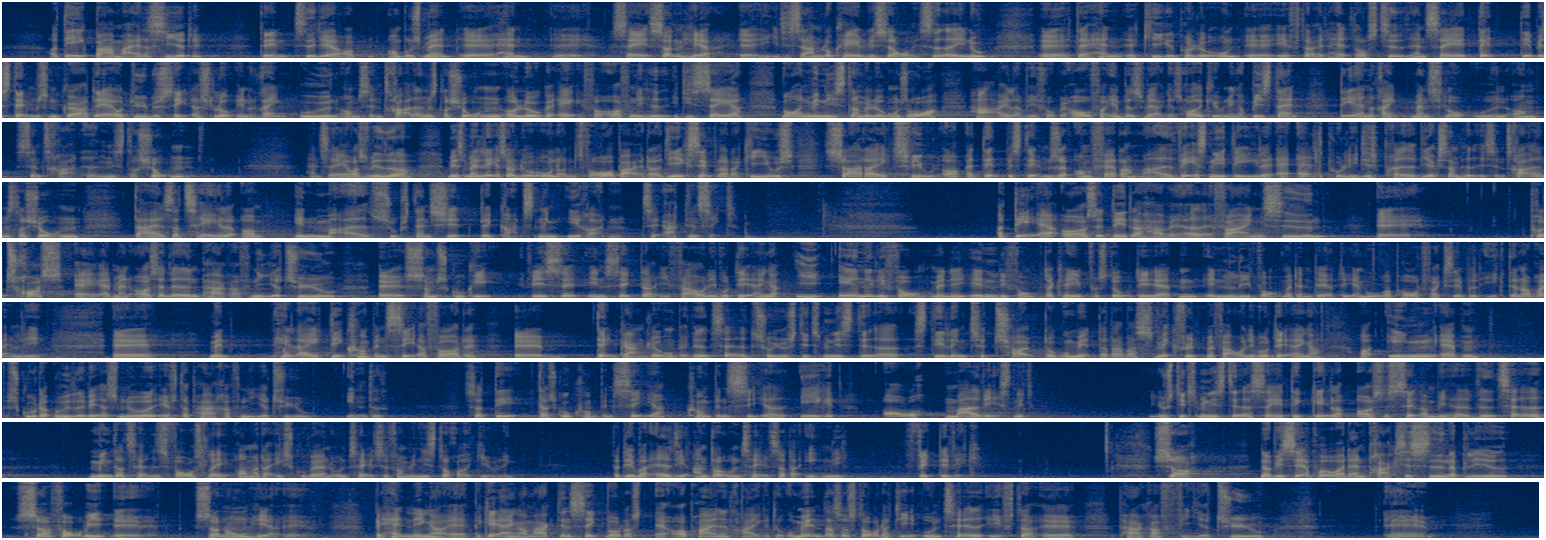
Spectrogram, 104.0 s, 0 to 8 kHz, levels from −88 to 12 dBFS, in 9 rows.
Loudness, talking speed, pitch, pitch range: -28 LUFS, 180 wpm, 140 Hz, 125-165 Hz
